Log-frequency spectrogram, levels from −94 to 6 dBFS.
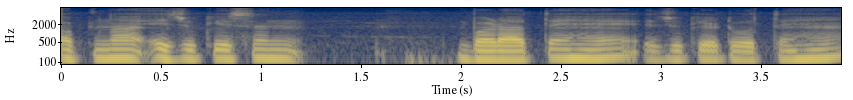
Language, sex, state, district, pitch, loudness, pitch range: Hindi, male, Chhattisgarh, Sukma, 135 Hz, -19 LUFS, 125-140 Hz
